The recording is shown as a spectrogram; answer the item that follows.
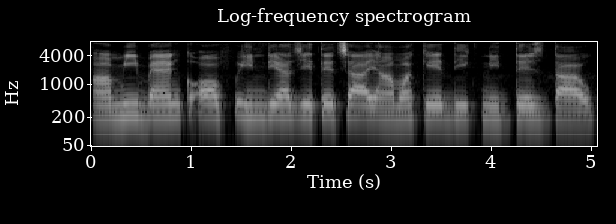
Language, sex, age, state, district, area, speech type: Bengali, male, 18-30, West Bengal, South 24 Parganas, rural, read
